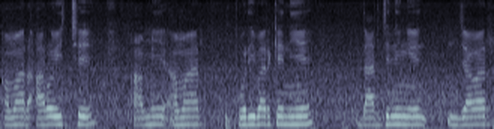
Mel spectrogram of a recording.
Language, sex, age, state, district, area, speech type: Bengali, male, 18-30, West Bengal, Paschim Medinipur, rural, spontaneous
